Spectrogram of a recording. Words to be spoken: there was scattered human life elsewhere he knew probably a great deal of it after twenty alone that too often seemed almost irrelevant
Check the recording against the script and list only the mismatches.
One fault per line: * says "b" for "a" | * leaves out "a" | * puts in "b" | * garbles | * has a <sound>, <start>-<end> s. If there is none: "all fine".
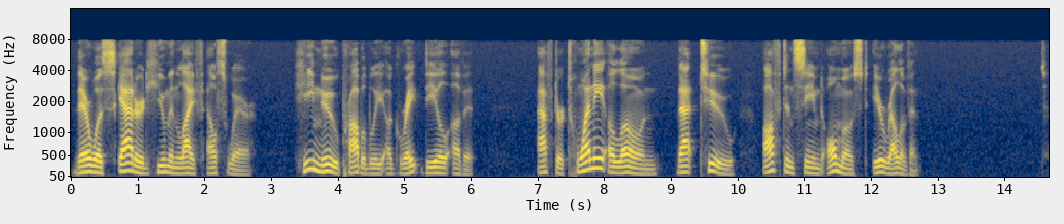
all fine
